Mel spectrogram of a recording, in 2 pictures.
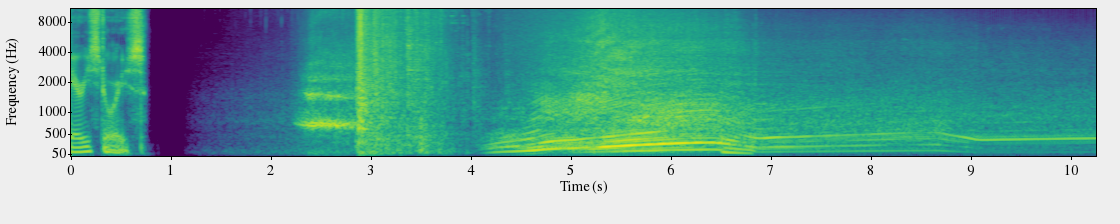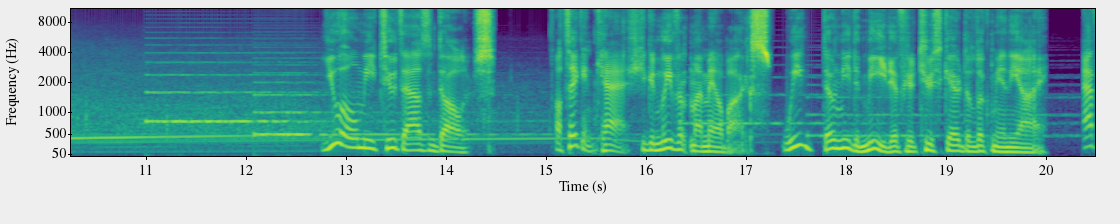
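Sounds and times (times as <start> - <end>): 
speech: 0.0 - 0.8, 4.2 - 5.5, 12.8 - 20.4
car crash: 1.6 - 6.0
car engine revving hard and speeding away: 2.2 - 11.6
glass shattering: 2.7 - 4.8.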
